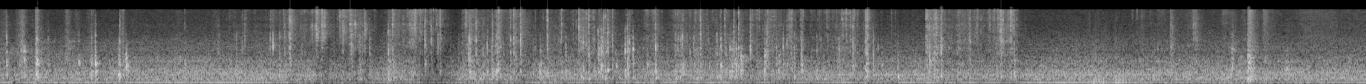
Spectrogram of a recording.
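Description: Crinkling and crackling of a powdered-donut package being handled and opened, with irregular rustles and clicks that are densest through the middle and thin to a stray click near the end. A steady low hum sits underneath.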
